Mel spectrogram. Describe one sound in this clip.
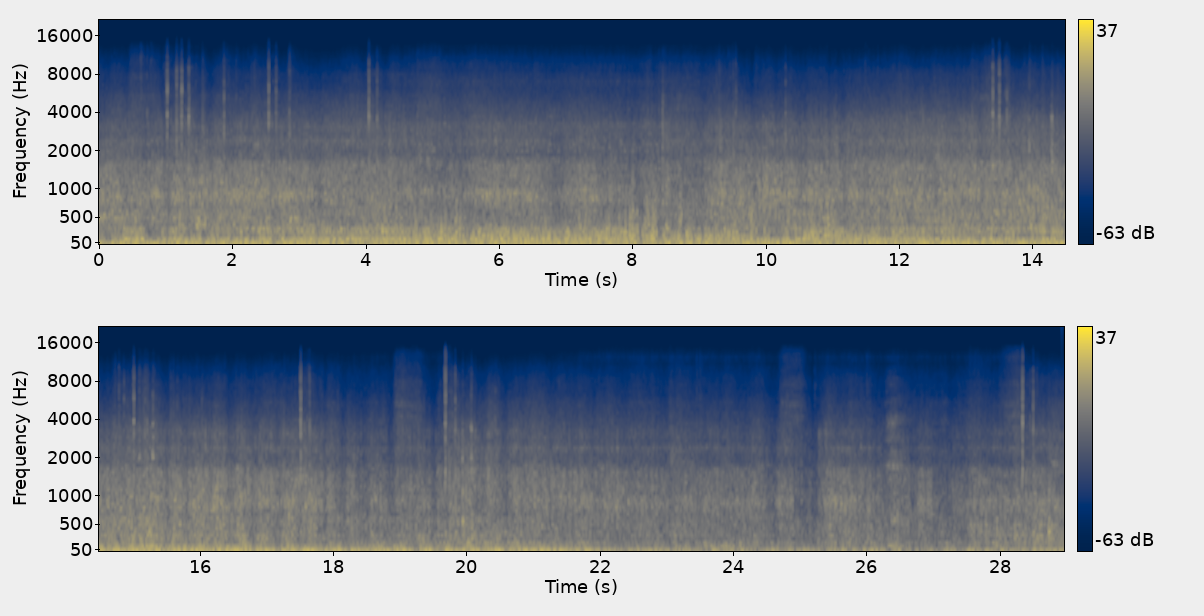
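Bike tyres crunch over packed snow.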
